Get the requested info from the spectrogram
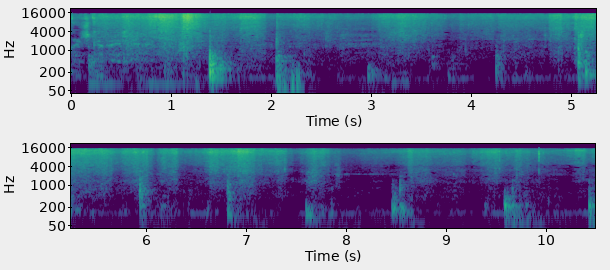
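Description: Footsteps indoors, a short thud about once a second, with faint low voices underneath.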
